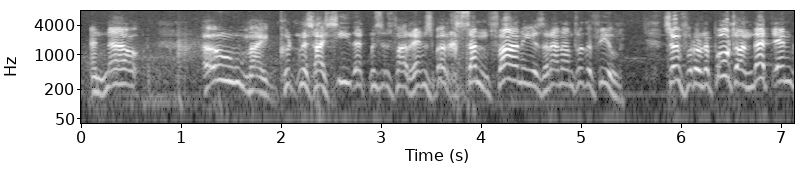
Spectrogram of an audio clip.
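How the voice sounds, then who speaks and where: A man's voice: sits high, sharp tone, a little hiss or hum, exaggerated voice, poor audio. A man playing a bumbling, digressive small-town South African cricket commentator in a 1970s radio comedy. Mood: excited.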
